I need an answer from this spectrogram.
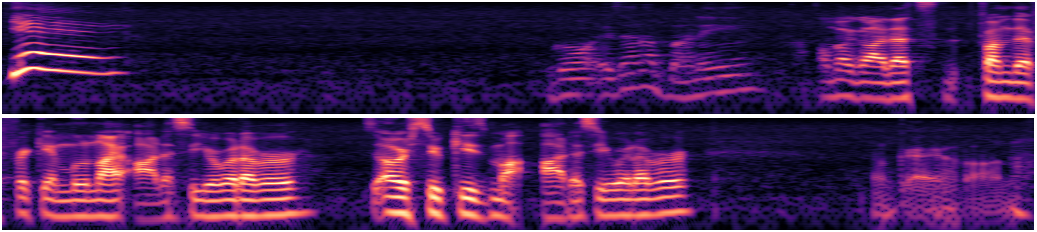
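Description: A young man chatting casually while streaming a game, animated and full of slang. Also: medium pitch, quick pace. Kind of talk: casual gaming stream chat.

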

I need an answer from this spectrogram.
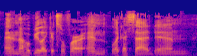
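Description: A young man giving casual, excitable commentary while he plays, exclaiming often and talking to the characters on screen. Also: on the low side, normal speed, faint music behind. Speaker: gameplay commentator.

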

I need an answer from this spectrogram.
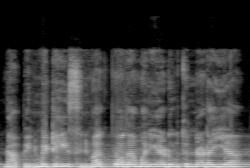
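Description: A woman's voice: high voice, steady tone, fast talker, warm tone, lightly acted. A woman voicing a humble maidservant with deferential, rustic speech, in a storybook reading. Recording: long hall reverb.

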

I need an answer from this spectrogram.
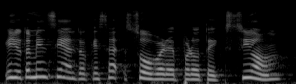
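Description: A woman, co-hosting a casual chat podcast and telling animated stories that act out each scene. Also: high-pitched, moderate pace, clean tone. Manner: animated storyteller who acts out scenes. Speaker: podcast co-host.

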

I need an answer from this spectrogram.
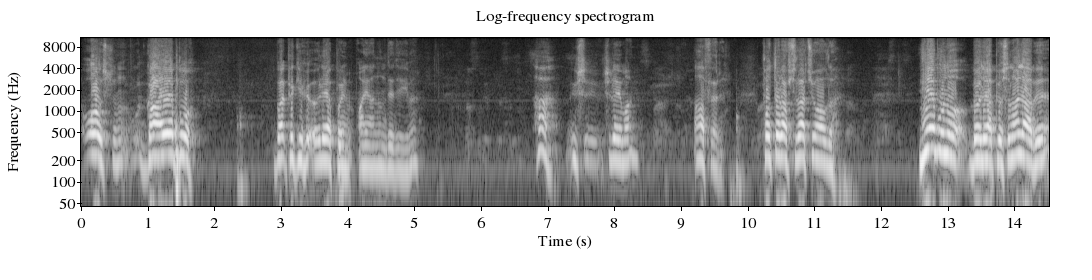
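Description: A man with a high, light voice addresses a council from the lectern, his words carried by a podium microphone. He moves between formal, ceremonious greetings and teasing, joking remarks to the people in the room. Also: a little slow, long pauses. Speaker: commission representative reading a report to a council. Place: meeting hall of a professional chamber council.

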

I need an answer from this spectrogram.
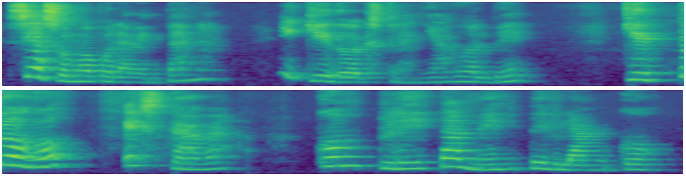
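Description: A woman reading a picture book aloud to children in a gentle, expressive manner. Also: mid-range voice, takes it slowly. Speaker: storyteller for children. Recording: roomy echo.

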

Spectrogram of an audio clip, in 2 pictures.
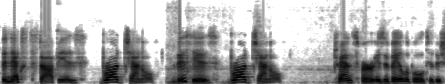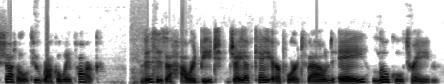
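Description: A woman reading recorded train announcements over a train loudspeaker, measured and clearly enunciated. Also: low voice, very animated, no room sound. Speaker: transit announcer. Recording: dull lo-fi loudspeaker sound.

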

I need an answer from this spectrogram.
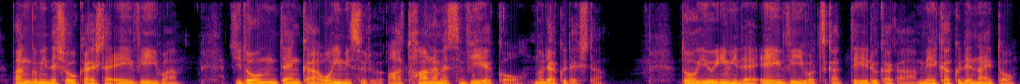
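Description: A man raised in the United States reading an article aloud for language learners, in a calm, measured way that slows down to spell out terms. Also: low-pitched, no echo, studio quality.

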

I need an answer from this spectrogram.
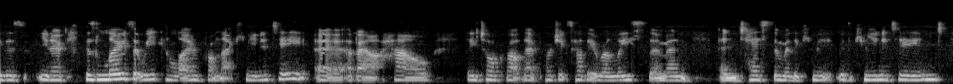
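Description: A woman's voice: mid-range voice, gravelly. A woman festival director answering interview questions over a video call from a room at home, hesitant with many fillers and restarts. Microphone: wired earphone mic on video call. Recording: muffled video call audio.

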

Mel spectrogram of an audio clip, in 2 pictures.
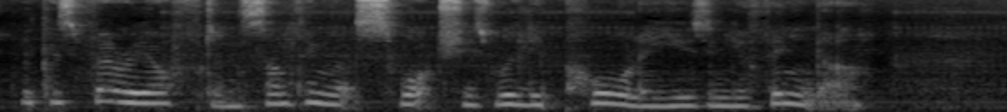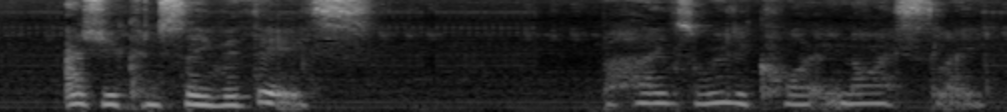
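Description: A Welsh beauty YouTuber with a mellow, medium-pitched voice speaks softly, often in a whisper, during an ASMR makeup tutorial filmed indoors at home with her face in close-up. Her manner is chatty and mildly sarcastic, and the low-quality recording carries a little hiss or hum.

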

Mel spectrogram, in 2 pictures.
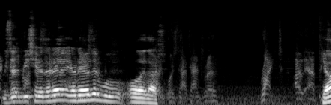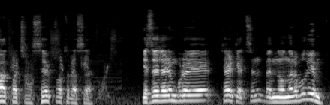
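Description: A man giving casual, chatty commentary while playing a video game, excitable, bursting into shouts. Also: on the high side, normal speed, long pauses. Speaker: game streamer.

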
